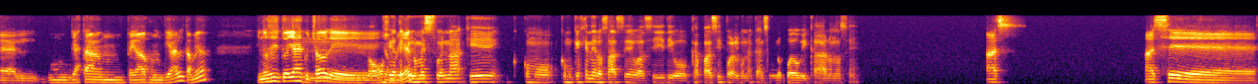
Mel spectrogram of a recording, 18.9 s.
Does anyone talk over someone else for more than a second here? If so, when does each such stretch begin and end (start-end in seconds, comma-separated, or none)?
4.5-6.3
